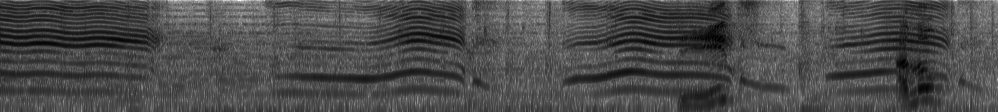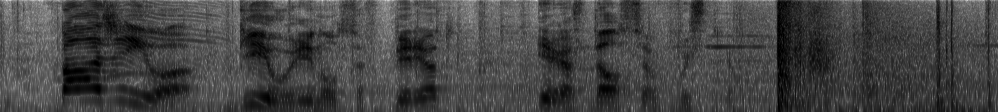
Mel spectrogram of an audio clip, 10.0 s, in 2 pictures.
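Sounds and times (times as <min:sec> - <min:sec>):
baby wailing: 0:00.0 - 0:05.2
speech: 0:03.4 - 0:03.8, 0:04.5 - 0:08.9.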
